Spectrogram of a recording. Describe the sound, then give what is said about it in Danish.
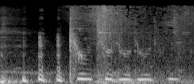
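A small stone skips across frozen lake ice, giving a rapid run of short, bright chirping tones and one sharp crack early on, all in close succession. “Jeg prøver lige at tage en sten, en lille sten, hvis der er det et eller andet sted, og så sådan ligesom slå smut hen af isen, ude på isen.”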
